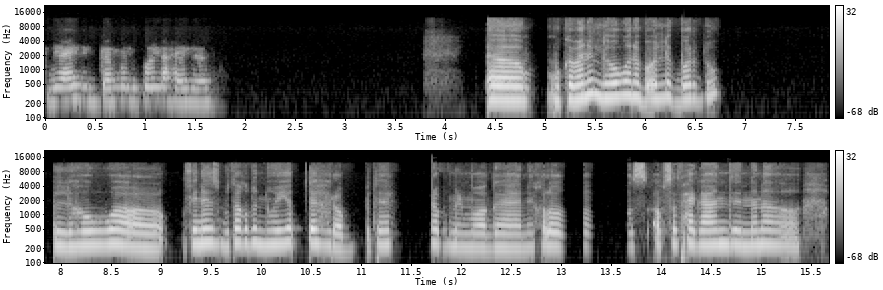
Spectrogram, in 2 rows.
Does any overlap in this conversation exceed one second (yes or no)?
no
